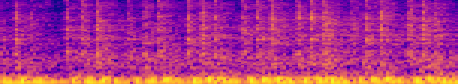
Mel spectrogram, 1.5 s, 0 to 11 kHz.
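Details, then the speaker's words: Barn-find 1977 Fiat 124 after brake and fuel-line work, running on fresh gas with fuel dribbled into the carburetor: lumpy, uneven low idle, starts easily but runs on only three cylinders, a dead-cylinder misfire. "not bad for only three cylinders"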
